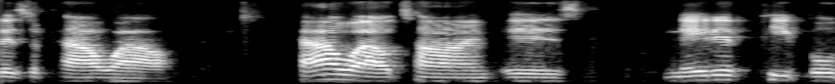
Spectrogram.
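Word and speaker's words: pauwau: The term, originally pronounced, is powwow, meaning gathering of medicine men and spiritual leaders in a curing ceremony. So that was the original meaning, and the word was this here, P-A-U-W-A-U, and it meant gathering of medicine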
